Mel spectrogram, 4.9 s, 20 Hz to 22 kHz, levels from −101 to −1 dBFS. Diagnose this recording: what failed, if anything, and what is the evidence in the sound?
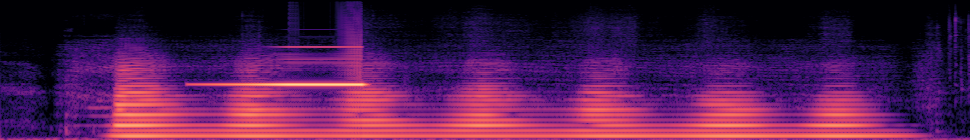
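The acoustic loop between a loudspeaker and the microphone feeding it closed, and at 1.8 kHz the loop gain passed unity: a loudspeaker feedback squeal in the analogue playback path. A pure tone appears at 0.93 s, swells over roughly half a second to something like 15 dB above the rest of the sound, and holds until it cuts off at 1.86 s. The single fixed pitch rising by itself, independent of the material, is the mark of regenerative feedback rather than a signal in the source.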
